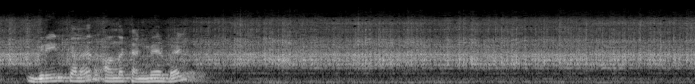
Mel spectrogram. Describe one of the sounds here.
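A small electric motor hums steadily.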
